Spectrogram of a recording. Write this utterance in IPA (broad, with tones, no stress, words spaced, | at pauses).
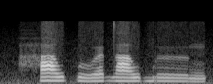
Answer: ha˧wpu˩˧ə̯da˧w bɯː˧˩ŋ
